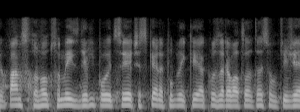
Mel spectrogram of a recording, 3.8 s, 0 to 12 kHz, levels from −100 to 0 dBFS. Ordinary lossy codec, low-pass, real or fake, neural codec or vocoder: AAC, 64 kbps; 7.2 kHz; fake; codec, 16 kHz, 1 kbps, FreqCodec, larger model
